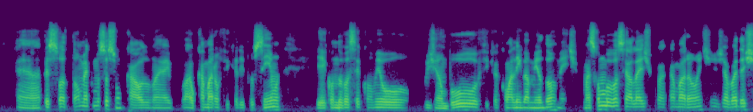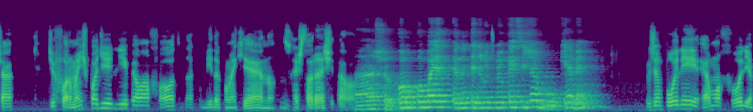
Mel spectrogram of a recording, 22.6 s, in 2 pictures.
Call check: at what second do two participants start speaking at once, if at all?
none

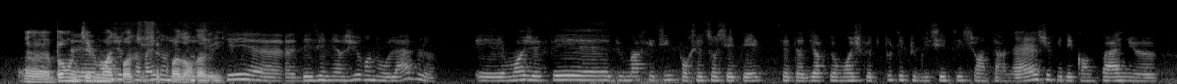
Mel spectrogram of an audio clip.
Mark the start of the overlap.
0.7 s

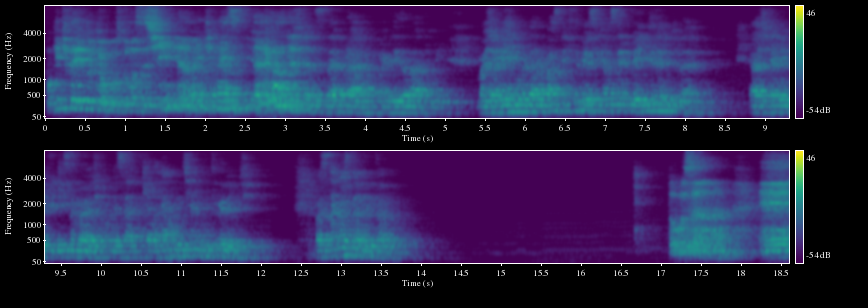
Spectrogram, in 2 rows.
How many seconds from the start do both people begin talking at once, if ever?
1.8 s

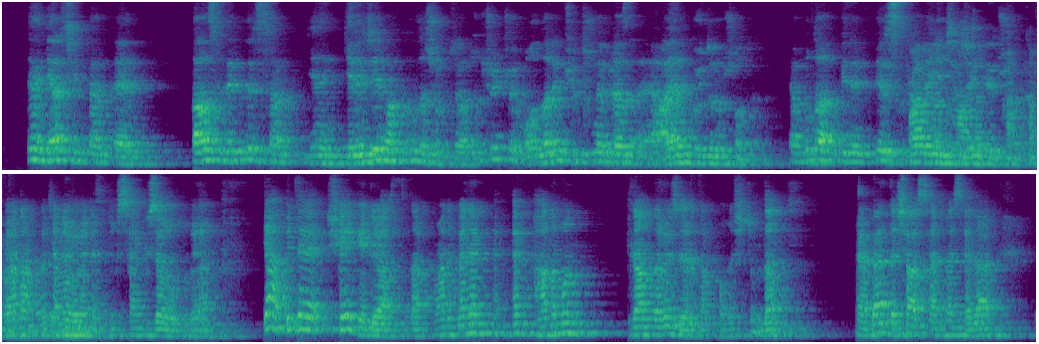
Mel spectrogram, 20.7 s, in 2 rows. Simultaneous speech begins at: 9.1 s

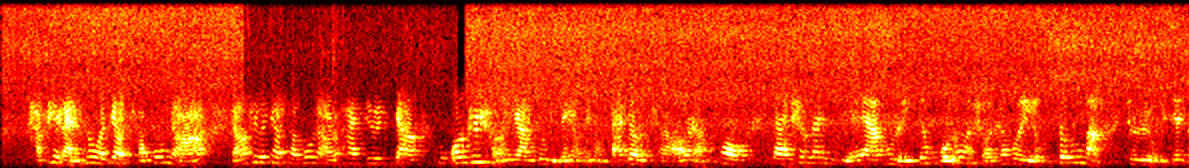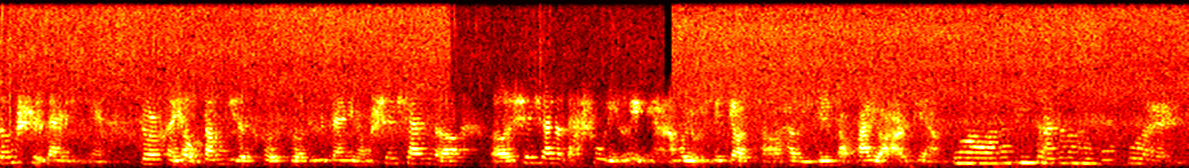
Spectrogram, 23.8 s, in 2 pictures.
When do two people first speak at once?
none

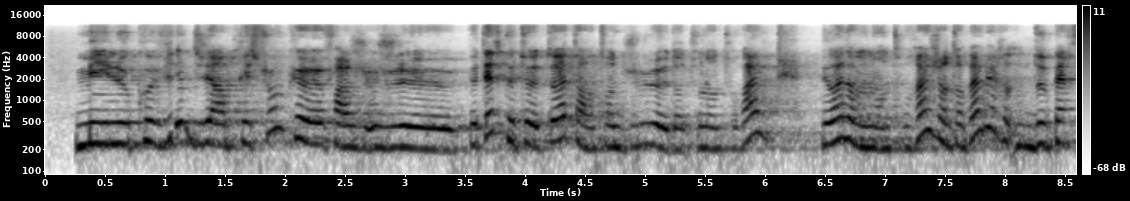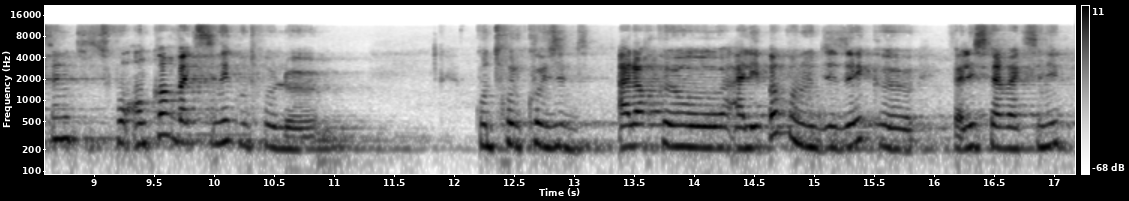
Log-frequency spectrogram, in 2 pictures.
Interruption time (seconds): none

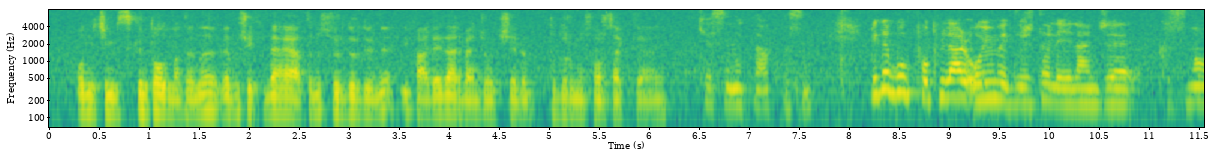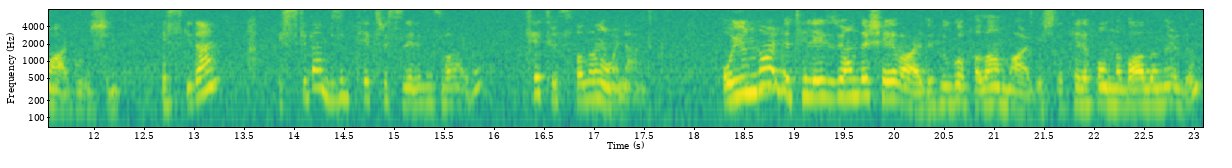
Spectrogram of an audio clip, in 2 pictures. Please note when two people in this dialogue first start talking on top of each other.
none

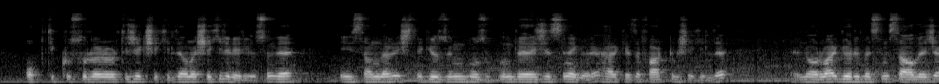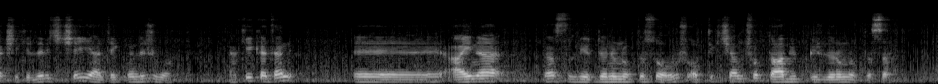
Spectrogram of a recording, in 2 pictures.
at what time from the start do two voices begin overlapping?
none

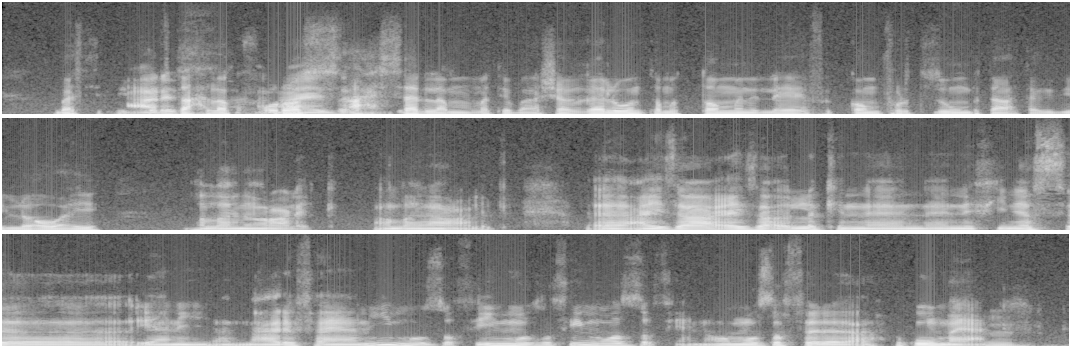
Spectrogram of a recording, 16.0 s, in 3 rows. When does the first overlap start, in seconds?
0.7 s

